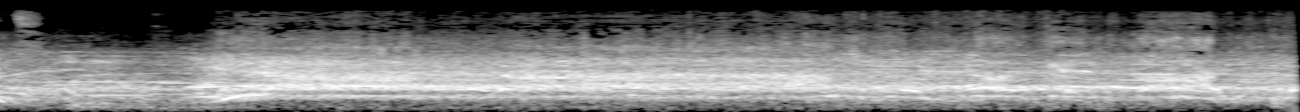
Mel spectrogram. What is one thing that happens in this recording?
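A large crowd roars and cheers loudly.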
